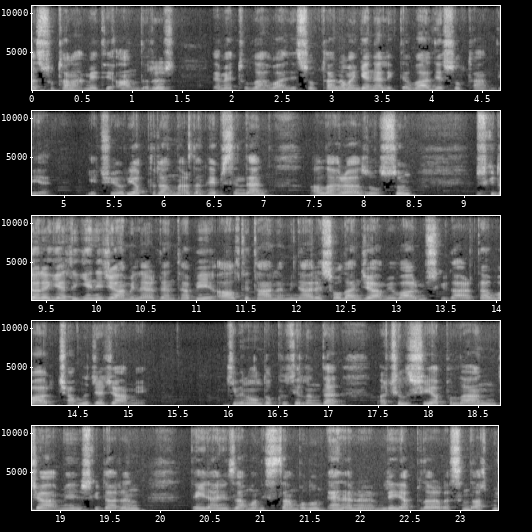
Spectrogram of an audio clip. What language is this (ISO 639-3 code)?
tur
